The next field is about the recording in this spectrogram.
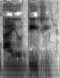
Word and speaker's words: Ayodeji: Ayodeji.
